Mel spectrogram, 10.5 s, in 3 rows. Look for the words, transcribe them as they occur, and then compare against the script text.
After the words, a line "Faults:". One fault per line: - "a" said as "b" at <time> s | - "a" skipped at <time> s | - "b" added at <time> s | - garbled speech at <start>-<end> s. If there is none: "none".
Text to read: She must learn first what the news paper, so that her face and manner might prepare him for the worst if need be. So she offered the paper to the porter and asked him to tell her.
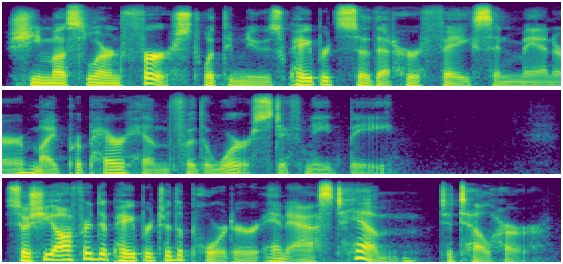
She must learn first what the news paper, so that her face and manner might prepare him for the worst if need be. So she offered the paper to the porter and asked him to tell her.
Faults:
none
